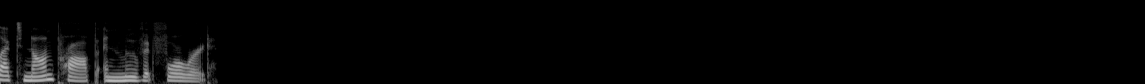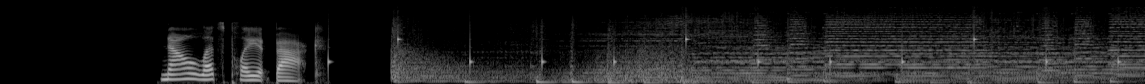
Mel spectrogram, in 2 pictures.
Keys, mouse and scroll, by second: 3.6 g, 3.7 g, 10.0 scroll up 2, 11.0-11.3 middle drag, 12.1 middle drag.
